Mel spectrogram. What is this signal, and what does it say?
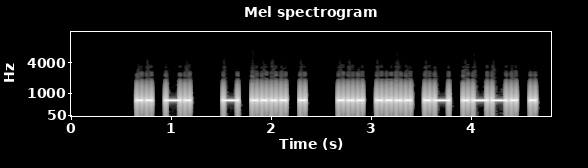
Morse code, heard as a keyed tone, about 25 wpm, 700 Hz. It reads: IN THE SHAPE
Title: Sets of 5 Words Encore 25wpm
